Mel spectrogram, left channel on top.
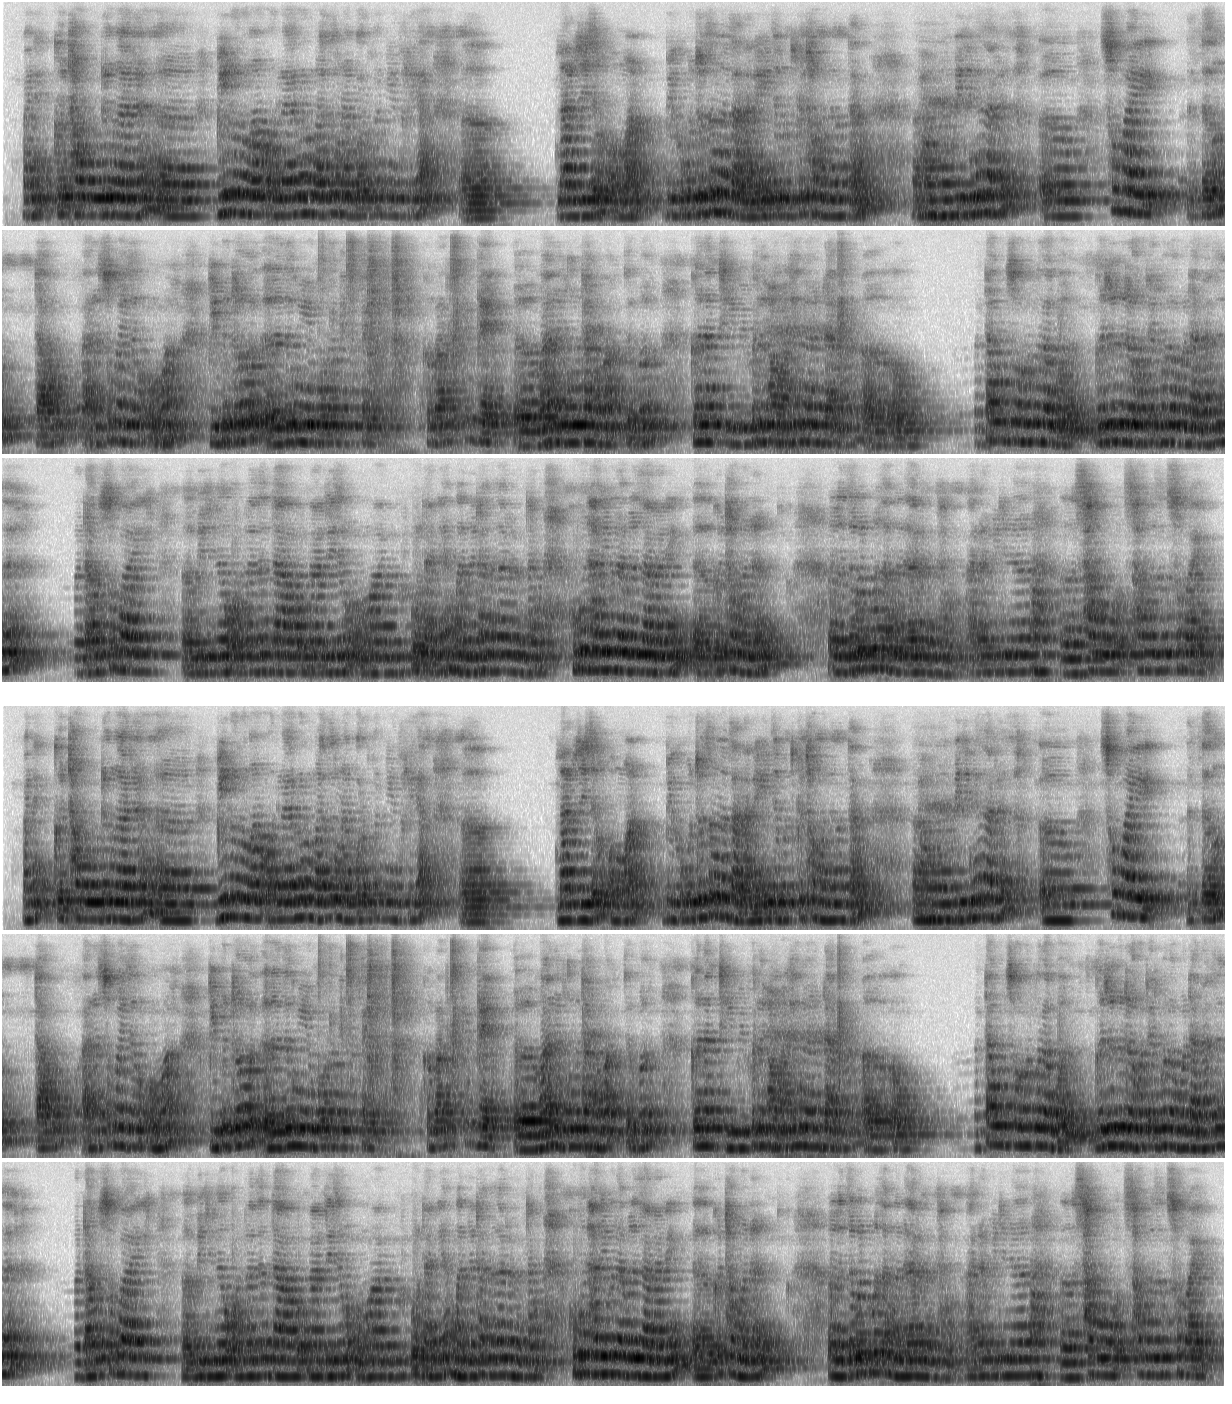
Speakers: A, in the centre; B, on the right (about 25°).
A: माने गोथाव दोङो आरो ओ बिल' नङा अनलायाल' नङा जोंना बर'फोरनि ओंख्रिया ओ नारजिजों अमा बेखौबोथ' जोङो जानानै जोबोद गोथाव मोनो नोंथां। ओ
B: औ नंगौ
A: बिदिनो आरो औ सबाय जों दाउ आरो सबायजों अमा बेफोरथ' जोंनि बर'नि थाखाय गोबां फेभ्रेट मा होनो बुंनो थाङोबा
B: औ
A: ज गोनांथि बे बेफोर ओंख्रिखौ
B: थाव आरो
A: जोङो
B: गोनांथि
A: दाना औ टाउन सहरफोरावबो गिदिर गोिदिर हटेलफोरावबो दाना जोङो दाउ सबाय ओ बिदिनो अनलाजों दाउ नारजिजों अमा बेफोरखौ दानिया मोननो थाङो आरो नों थां गुबुन हारिफोराबो जानानै गोथाव मोनो। ओ जोबोद मोजां मोनो आरो नों थां आरो बिदिनो
B: औ
A: ओ साम' साम'जों सबाय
